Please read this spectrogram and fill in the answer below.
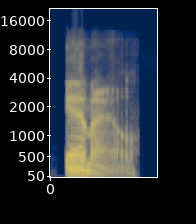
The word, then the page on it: airmail: British English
